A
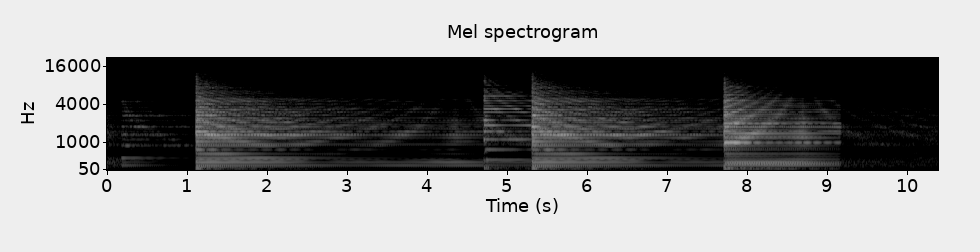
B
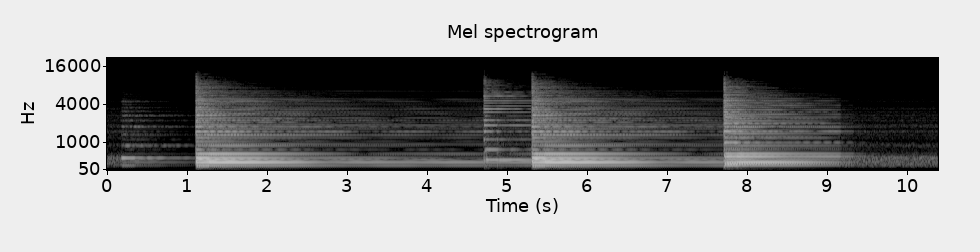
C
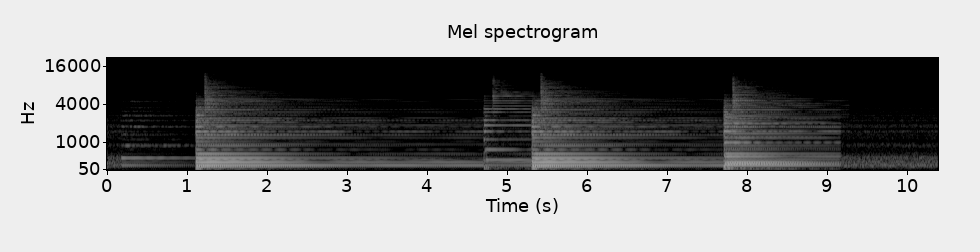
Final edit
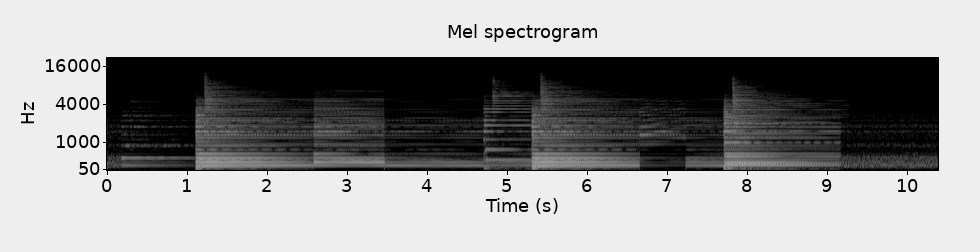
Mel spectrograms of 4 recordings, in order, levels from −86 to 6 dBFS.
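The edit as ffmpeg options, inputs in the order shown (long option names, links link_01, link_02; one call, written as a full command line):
ffmpeg -i take0.wav -i take1.wav -i take2.wav -filter_complex "[2:a]asplit=3[link_01][link_02][link_03];[link_01]atrim=end=2.582[link_04];[1:a]atrim=start=2.578:end=3.462[link_05];[link_02]atrim=start=3.458:end=6.652[link_06];[0:a]atrim=start=6.648:end=7.232[link_07];[link_03]atrim=start=7.228[link_08];[link_04][link_05]acrossfade=duration=0.004:curve1=hsin:curve2=hsin[link_09];[link_09][link_06]acrossfade=duration=0.004:curve1=hsin:curve2=hsin[link_10];[link_10][link_07]acrossfade=duration=0.004:curve1=hsin:curve2=hsin[link_11];[link_11][link_08]acrossfade=duration=0.004:curve1=hsin:curve2=hsin" out.wav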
